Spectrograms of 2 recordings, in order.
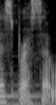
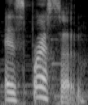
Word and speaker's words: espresso: who told me that it's pronounced espresso. My whole life, as country as I am, we have said espresso. That is incorrect.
